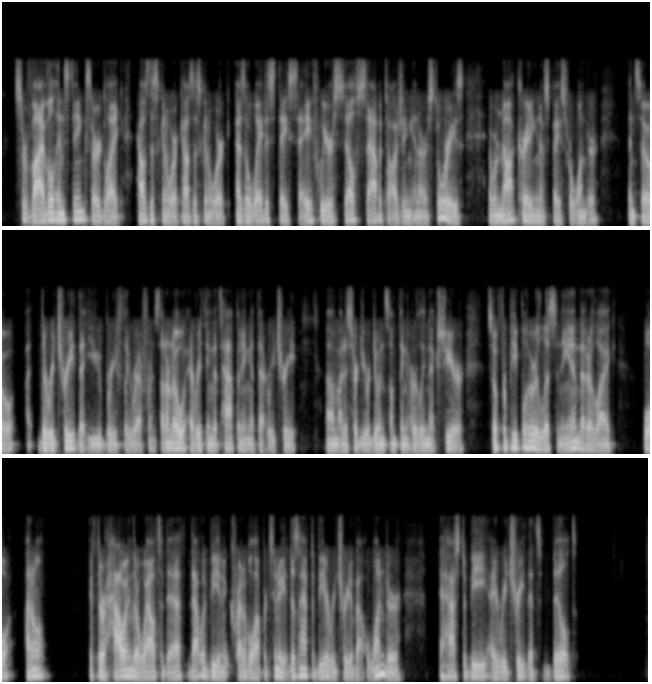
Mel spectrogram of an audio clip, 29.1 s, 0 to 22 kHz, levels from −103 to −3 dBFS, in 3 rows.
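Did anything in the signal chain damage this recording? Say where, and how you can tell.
No, nothing in the signal chain damaged this audio.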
